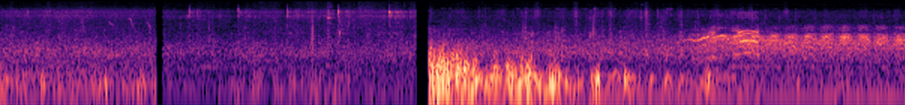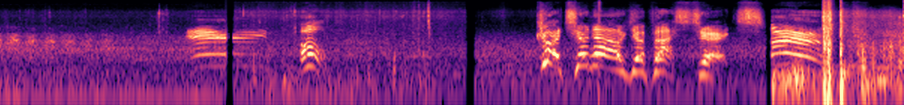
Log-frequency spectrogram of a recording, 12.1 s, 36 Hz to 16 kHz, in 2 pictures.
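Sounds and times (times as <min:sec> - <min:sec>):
men yelling: 0:04.6 - 0:08.2, 0:09.6 - 0:11.6.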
